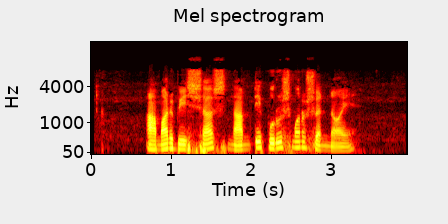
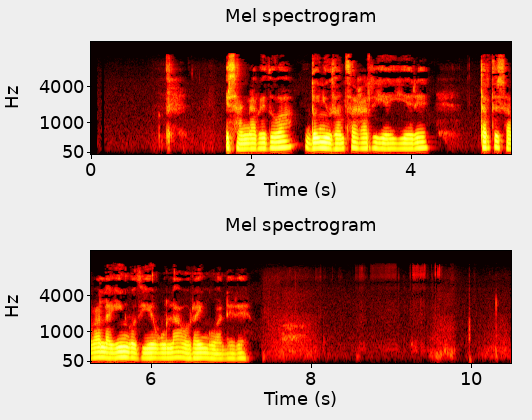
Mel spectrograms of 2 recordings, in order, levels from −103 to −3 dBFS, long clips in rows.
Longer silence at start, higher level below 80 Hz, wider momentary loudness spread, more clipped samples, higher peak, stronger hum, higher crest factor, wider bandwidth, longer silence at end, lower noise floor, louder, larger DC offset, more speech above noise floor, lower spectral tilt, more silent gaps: second, 0.7 s vs 0.95 s; first, -46 dBFS vs -68 dBFS; second, 10 LU vs 15 LU; neither; about the same, -4 dBFS vs -4 dBFS; neither; about the same, 24 dB vs 20 dB; second, 7.2 kHz vs 11.5 kHz; second, 0.65 s vs 3.3 s; about the same, -73 dBFS vs -73 dBFS; second, -26 LUFS vs -21 LUFS; neither; second, 47 dB vs 53 dB; about the same, -6.5 dB/octave vs -6 dB/octave; neither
